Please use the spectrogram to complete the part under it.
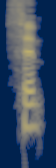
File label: Danish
